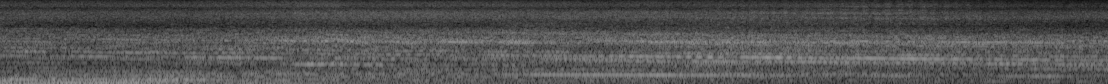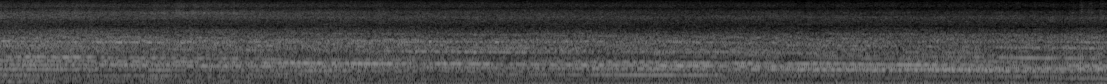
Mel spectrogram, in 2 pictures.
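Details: All-wheel-drive car with manual gearbox, home test: steady droning hum falling in pitch as the wheels coast down; worn (dead) wheel hub bearing hum.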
